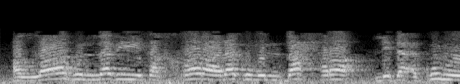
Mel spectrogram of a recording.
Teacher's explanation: فالراء لا تضغم في اللام لأنها مفتوحة بعد ساكن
